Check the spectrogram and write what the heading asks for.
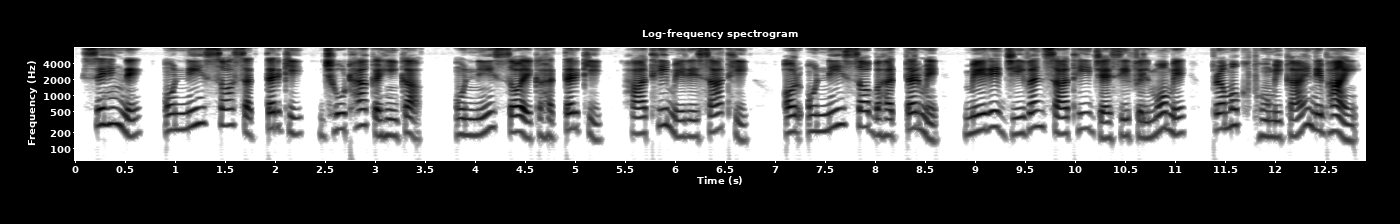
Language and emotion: Hindi, neutral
